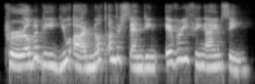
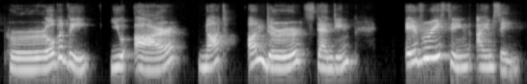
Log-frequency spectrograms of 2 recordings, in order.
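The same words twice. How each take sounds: First: It is said with a light foreign accent. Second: It is said with a heavy foreign accent.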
